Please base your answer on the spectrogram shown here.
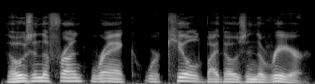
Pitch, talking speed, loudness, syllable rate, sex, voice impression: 130 Hz, 230 wpm, -16 LUFS, 5.5 syllables/s, male, very masculine, very adult-like, very thick, very tensed, very powerful, bright, hard, very clear, fluent, very cool, very intellectual, very refreshing, very sincere, calm, slightly mature, very friendly, very reassuring, unique, elegant, slightly wild, very sweet, lively, strict, slightly intense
